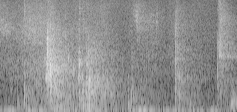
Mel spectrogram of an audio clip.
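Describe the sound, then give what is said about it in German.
A door to the large treatment room of a practice opens with a handle click and a few dull knocks and thuds, followed by quieter shuffling and small bumps, with no talking. “Er öffnet die Tür zum großen Behandlungsraum seiner Praxis.”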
